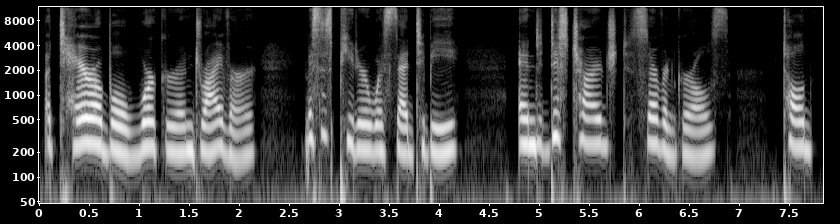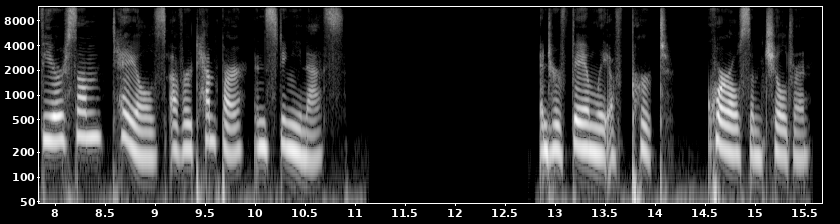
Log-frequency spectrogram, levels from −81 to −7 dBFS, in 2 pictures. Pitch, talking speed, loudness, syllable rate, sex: 220 Hz, 115 wpm, -20 LUFS, 4.3 syllables/s, female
